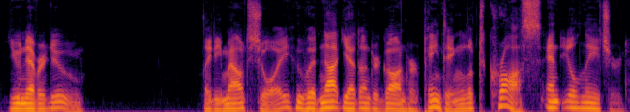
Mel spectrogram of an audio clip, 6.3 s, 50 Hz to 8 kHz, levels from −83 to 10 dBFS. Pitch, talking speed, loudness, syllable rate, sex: 105 Hz, 160 wpm, -19 LUFS, 5.4 syllables/s, male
